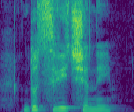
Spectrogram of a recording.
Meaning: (verb) passive adjectival past participle of досві́дчити (dosvídčyty); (adjective) experienced (having experience)
- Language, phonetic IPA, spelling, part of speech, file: Ukrainian, [dɔsʲˈʋʲid͡ʒt͡ʃenei̯], досвідчений, verb / adjective, Uk-досвідчений.ogg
